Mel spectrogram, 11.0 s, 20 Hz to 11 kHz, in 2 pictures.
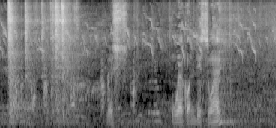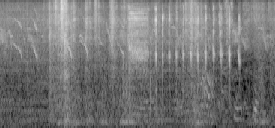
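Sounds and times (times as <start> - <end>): chickens clucking: 0.0 - 11.0.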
